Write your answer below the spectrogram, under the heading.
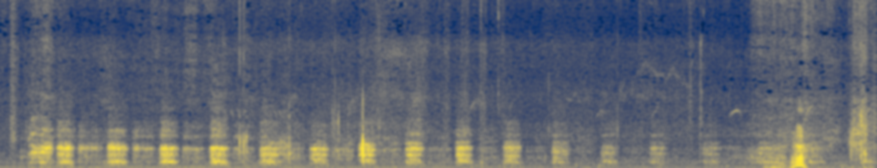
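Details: Golden Retriever running about outdoors in a harvested rice field beside a smouldering pile of burnt rice husks and straw. The dog pants rhythmically, about two breaths a second, with faint human voices and a brief voiced sound near the end.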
